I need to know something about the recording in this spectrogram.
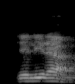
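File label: "jelira", Malay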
